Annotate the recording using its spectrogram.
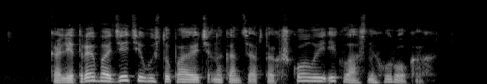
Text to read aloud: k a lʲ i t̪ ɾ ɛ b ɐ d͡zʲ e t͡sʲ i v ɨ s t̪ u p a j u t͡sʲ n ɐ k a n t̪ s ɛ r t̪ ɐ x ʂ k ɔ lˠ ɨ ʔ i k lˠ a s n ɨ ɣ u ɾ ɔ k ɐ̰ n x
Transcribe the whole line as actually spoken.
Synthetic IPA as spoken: k a lʲ i t̪ ɾ ɛ b ɐ d͡zʲ e t͡sʲ i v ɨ s t̪ u p a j u t͡sʲ n ɐ k a n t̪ s ɛ r t̪ ɐ x ʂ k ɔ lˠ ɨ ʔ i k lˠ a s n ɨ x u ɾ ɔ k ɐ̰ x

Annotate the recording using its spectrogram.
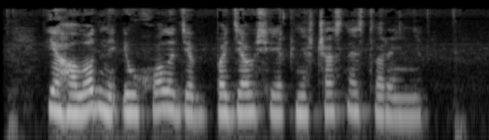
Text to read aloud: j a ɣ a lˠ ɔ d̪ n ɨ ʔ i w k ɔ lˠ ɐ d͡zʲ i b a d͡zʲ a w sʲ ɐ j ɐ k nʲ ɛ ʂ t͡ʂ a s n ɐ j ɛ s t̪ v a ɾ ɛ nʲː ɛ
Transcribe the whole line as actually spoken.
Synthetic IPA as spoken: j a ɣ a lˠ ɔ d̪ n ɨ ʔ i w x ɔ lˠ ɐ d͡zʲ ɛ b a d͡zʲ a w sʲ ɐ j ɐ k nʲ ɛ ʂ t͡ʂ a s n ɐ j ɛ s t̪ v a ɾ ɛ nʲː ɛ

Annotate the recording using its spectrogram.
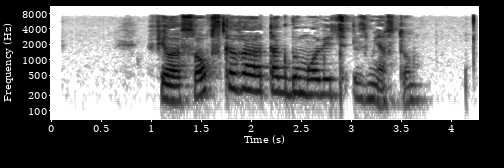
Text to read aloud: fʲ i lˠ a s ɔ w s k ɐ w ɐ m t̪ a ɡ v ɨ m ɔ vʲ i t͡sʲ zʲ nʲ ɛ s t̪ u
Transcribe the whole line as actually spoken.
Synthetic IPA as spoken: fʲ i lˠ a s ɔ w s k ɐ ɣ ɐ t̪ a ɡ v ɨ m ɔ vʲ i t͡sʲ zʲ mʲ ɛ s t̪ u

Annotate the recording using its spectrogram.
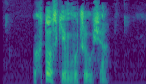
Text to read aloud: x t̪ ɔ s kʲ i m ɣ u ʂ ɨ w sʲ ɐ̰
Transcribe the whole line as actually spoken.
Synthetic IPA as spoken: x t̪ ɔ s kʲ i m v u t͡ʂ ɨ w sʲ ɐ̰

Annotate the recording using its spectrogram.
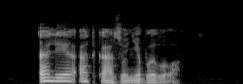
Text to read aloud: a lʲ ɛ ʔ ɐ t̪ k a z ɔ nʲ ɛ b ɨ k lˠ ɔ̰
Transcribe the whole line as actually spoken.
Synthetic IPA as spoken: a lʲ ɛ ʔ a t̪ k a z u nʲ ɛ b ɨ lˠ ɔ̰

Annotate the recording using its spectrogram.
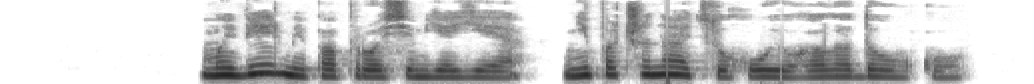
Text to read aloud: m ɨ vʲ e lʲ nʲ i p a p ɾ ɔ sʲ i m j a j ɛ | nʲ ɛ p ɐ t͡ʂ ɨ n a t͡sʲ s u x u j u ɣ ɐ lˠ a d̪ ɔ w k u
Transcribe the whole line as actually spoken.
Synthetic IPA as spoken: m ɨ vʲ e lʲ mʲ i p a p ɾ ɔ sʲ i m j a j ɛ | nʲ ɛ p ɐ t͡ʂ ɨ n a t͡sʲ s u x u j u ɣ ɐ lˠ a d̪ ɔ w k u

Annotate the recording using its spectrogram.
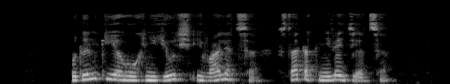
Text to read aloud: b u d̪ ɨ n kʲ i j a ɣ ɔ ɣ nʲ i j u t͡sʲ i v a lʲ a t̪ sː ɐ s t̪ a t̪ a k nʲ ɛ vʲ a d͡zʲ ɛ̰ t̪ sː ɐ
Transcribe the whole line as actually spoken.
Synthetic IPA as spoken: b u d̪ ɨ n kʲ i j a ɣ ɔ ɣ nʲ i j u t͡sʲ i v a lʲ ɐ t̪ sː ɐ s t̪ a t̪ ɐ k nʲ ɛ vʲ a d͡zʲ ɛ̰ t̪ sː ɐ

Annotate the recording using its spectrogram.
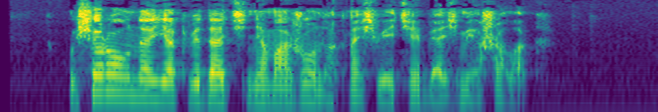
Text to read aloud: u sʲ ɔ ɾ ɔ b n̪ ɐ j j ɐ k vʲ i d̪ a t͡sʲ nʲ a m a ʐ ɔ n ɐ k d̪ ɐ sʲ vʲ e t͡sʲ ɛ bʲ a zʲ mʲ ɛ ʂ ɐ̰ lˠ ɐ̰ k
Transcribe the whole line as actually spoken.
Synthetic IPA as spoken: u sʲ ɔ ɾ ɔ w n̪ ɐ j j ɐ k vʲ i d̪ a t͡sʲ nʲ a m a ʐ ɔ n ɐ k n̪ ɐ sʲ vʲ e t͡sʲ ɛ bʲ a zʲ mʲ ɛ ʂ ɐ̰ lˠ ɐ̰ k

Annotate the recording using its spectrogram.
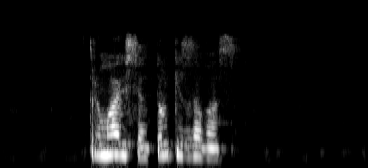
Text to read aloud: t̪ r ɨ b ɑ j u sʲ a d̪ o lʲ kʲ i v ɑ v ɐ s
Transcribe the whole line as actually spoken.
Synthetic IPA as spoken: t̪ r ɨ m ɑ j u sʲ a t̪ o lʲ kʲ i z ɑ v ɑ s

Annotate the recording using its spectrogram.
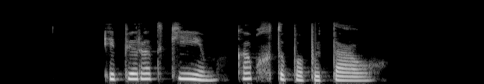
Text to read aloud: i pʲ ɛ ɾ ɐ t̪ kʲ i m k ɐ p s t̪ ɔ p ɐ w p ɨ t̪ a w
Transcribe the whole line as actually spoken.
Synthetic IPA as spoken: i pʲ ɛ ɾ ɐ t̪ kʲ i m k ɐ p x t̪ ɔ p ɐ p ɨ t̪ a w

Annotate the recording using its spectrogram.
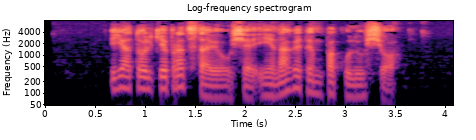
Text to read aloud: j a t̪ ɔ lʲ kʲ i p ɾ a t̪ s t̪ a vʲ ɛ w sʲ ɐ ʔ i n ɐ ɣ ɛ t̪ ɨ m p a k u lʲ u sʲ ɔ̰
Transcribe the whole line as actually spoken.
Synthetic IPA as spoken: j a t̪ ɔ lʲ kʲ i p ɾ a t̪ s t̪ a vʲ i w sʲ ɐ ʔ i n ɐ ɣ ɛ t̪ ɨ m p a k u lʲ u sʲ ɔ̰

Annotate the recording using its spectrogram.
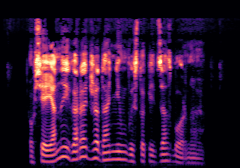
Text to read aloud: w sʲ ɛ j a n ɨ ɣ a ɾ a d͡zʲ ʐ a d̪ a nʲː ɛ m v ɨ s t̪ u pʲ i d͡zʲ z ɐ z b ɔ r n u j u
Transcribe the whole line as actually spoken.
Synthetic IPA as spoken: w sʲ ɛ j a n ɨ ɣ a ɾ a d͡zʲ ʐ a d̪ a nʲː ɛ m v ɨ s t̪ u pʲ i d͡zʲ z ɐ z b ɔ r n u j u

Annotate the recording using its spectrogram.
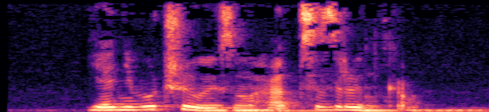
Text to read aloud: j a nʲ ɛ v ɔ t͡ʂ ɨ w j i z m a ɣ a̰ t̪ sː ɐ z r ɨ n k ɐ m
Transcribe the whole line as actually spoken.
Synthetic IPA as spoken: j a nʲ ɛ v u t͡ʂ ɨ w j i z m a ɣ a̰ t̪ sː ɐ z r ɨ n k ɐ m

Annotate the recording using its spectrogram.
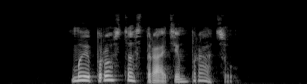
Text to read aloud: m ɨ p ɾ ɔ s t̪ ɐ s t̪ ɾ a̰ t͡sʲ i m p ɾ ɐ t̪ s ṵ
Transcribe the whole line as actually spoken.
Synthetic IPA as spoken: m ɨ p ɾ ɔ s t̪ ɐ s t̪ ɾ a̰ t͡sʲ i m p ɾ a t̪ s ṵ

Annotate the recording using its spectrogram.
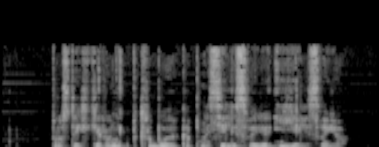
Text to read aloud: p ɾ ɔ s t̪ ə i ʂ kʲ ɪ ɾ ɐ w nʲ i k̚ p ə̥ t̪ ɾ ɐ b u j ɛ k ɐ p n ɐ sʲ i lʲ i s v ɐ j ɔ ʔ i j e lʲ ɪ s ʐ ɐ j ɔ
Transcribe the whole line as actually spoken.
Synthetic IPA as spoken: p ɾ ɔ s t̪ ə i x kʲ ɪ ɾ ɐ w nʲ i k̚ p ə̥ t̪ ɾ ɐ b u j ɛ k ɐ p n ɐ sʲ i lʲ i s v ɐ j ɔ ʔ i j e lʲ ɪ s v ɐ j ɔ

